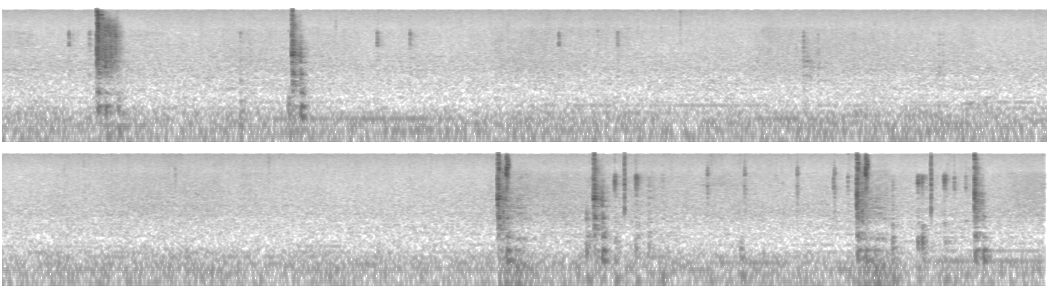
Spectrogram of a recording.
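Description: Short interface clicks sound as menus open and close.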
